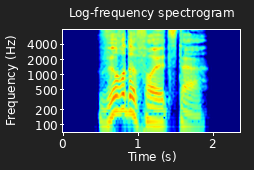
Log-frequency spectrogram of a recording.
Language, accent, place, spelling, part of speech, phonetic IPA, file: German, Germany, Berlin, würdevollster, adjective, [ˈvʏʁdəfɔlstɐ], De-würdevollster.ogg
- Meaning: inflection of würdevoll: 1. strong/mixed nominative masculine singular superlative degree 2. strong genitive/dative feminine singular superlative degree 3. strong genitive plural superlative degree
